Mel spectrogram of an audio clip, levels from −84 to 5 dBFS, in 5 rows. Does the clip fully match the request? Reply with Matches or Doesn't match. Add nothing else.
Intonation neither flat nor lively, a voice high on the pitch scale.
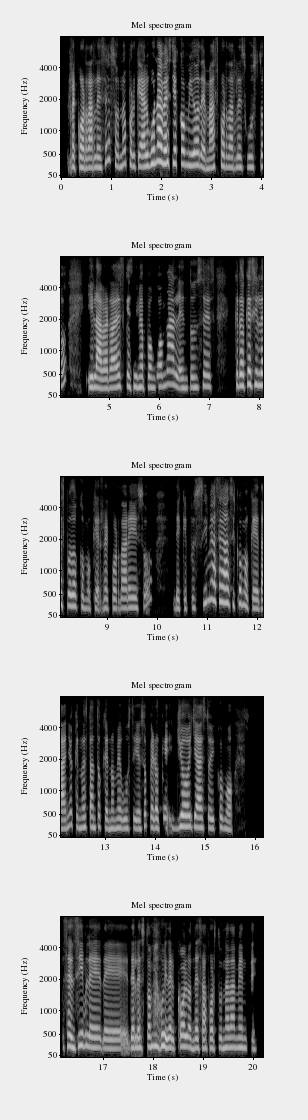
Matches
